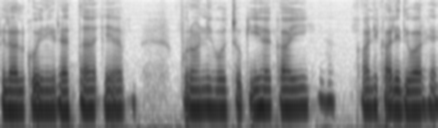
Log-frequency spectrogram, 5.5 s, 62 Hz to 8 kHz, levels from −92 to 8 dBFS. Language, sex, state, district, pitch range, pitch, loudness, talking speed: Hindi, male, Chhattisgarh, Sukma, 130-145 Hz, 135 Hz, -15 LUFS, 155 wpm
